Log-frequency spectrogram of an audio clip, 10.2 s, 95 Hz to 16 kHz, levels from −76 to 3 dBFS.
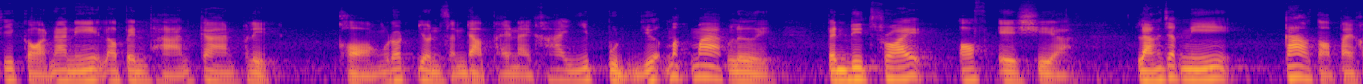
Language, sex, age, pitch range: Thai, male, 20-39, 100-130 Hz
